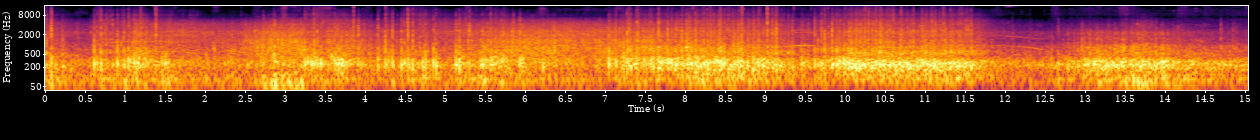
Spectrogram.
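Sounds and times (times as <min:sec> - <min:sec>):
fireworks booming and crackling: 0:00.0 - 0:15.0
low rumble: 0:00.5 - 0:06.3.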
